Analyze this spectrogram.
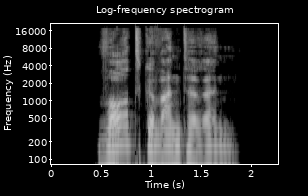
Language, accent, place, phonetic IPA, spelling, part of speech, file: German, Germany, Berlin, [ˈvɔʁtɡəˌvantəʁən], wortgewandteren, adjective, De-wortgewandteren.ogg
- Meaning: inflection of wortgewandt: 1. strong genitive masculine/neuter singular comparative degree 2. weak/mixed genitive/dative all-gender singular comparative degree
